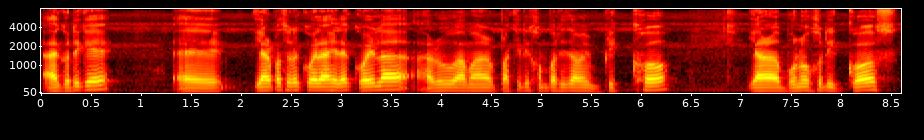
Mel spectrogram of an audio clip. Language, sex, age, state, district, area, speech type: Assamese, male, 45-60, Assam, Lakhimpur, urban, spontaneous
